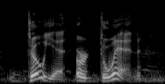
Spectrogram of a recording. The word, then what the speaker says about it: Doyen: And Isaac Doyen is how that's pronounced, who just came in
